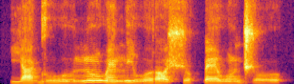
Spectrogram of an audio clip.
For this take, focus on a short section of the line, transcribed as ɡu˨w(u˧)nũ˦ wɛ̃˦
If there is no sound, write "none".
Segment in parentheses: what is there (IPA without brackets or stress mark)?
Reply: u˧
